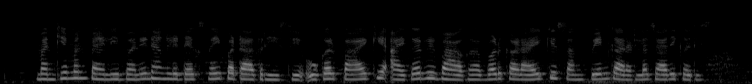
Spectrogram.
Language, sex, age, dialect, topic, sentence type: Chhattisgarhi, female, 31-35, Central, banking, statement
